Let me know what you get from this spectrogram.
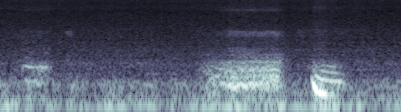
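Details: Sleeping cat snoring softly: a faint, hoarse, drawn-out breath, then a short snorting snore, in a quiet room.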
